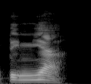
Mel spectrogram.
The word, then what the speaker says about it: pinya: For example, sampung pinya, sampung pinya, sampung pinya.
